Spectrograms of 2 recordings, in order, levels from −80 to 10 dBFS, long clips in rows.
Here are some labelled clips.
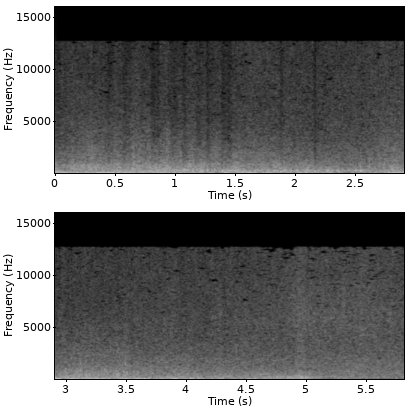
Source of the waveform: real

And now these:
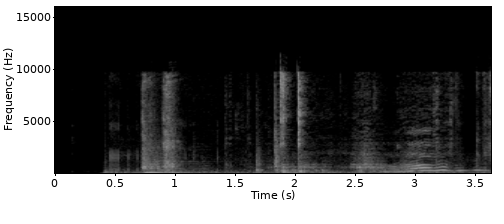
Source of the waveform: real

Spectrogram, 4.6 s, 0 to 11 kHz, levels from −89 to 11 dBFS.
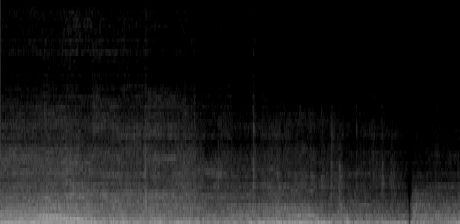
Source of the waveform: fake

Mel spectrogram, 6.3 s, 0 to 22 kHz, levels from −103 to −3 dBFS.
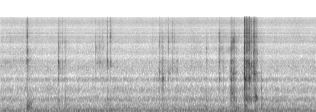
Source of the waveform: fake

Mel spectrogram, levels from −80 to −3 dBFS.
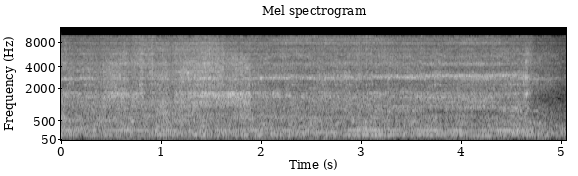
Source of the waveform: fake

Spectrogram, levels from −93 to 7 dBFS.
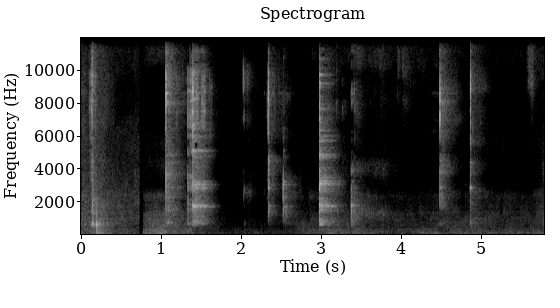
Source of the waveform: real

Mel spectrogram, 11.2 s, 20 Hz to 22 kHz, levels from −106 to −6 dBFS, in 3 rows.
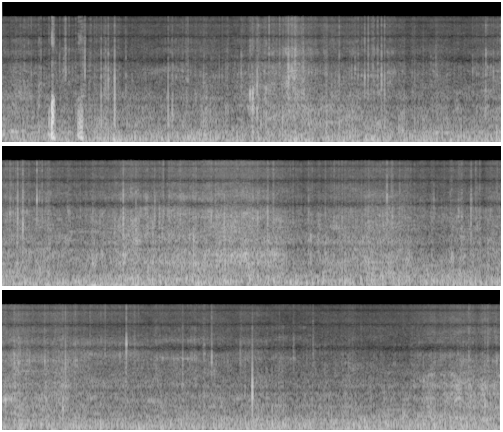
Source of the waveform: fake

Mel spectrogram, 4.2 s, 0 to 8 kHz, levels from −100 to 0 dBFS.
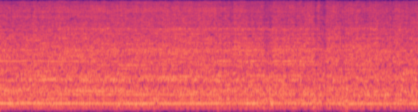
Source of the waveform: real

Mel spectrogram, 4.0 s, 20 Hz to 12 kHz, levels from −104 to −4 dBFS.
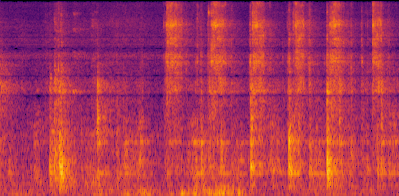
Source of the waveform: real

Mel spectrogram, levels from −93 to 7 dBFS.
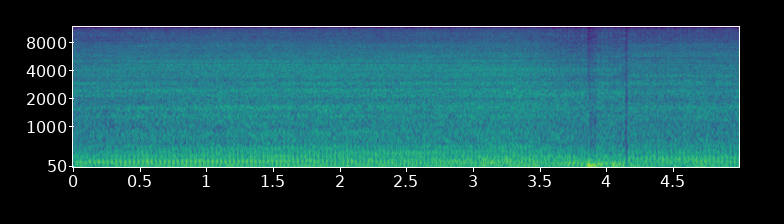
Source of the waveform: real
